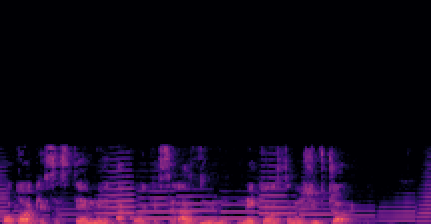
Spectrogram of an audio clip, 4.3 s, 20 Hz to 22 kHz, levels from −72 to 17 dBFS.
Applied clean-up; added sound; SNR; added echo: none; Trumpet; 11 dB; reverberation time 0.5 s.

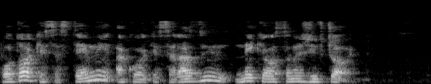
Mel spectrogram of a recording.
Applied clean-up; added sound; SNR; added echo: none; none; none; none.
